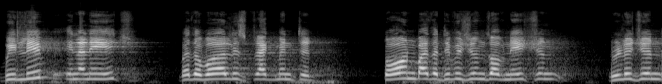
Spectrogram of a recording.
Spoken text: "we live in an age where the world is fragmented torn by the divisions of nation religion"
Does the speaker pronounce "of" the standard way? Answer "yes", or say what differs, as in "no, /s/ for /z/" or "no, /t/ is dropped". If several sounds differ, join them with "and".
yes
